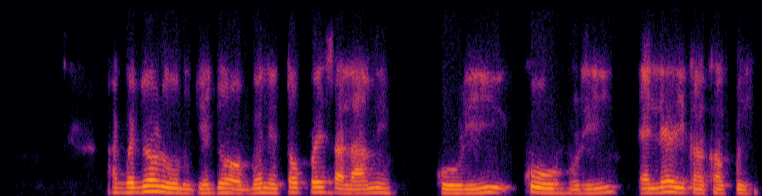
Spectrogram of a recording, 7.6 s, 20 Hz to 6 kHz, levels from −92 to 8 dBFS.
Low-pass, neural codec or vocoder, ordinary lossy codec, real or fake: 5.4 kHz; codec, 16 kHz, 4 kbps, FreqCodec, smaller model; Opus, 16 kbps; fake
